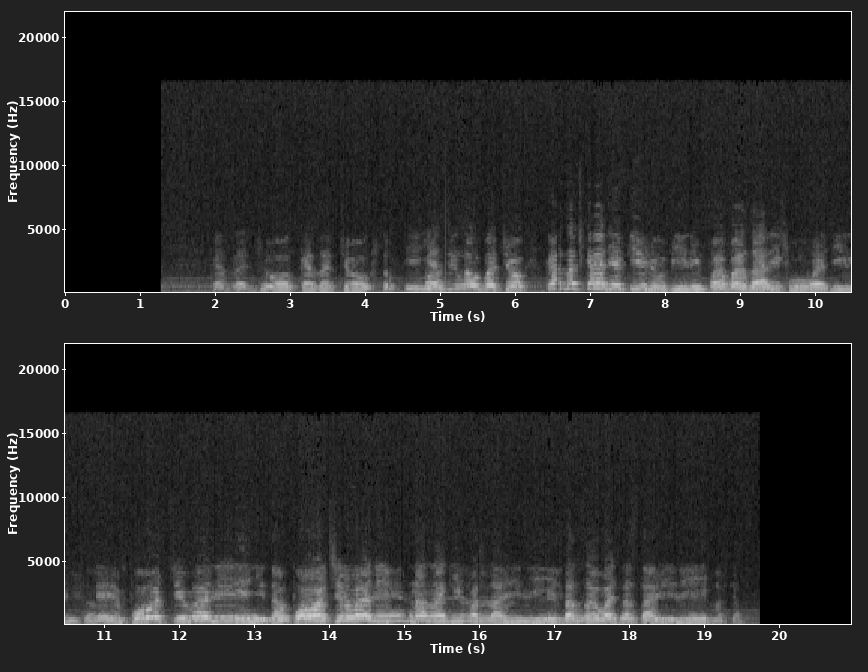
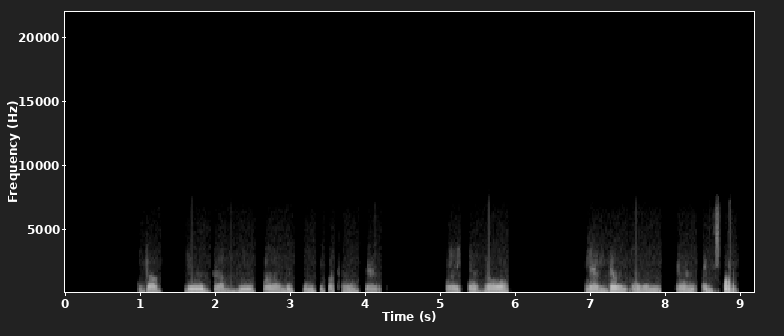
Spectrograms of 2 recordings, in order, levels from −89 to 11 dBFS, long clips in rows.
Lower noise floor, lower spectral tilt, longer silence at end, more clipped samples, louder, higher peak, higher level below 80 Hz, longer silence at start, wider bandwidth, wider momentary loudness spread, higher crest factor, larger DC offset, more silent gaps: about the same, under -90 dBFS vs under -90 dBFS; second, -6.5 dB/octave vs -9.5 dB/octave; first, 1.45 s vs 0.25 s; neither; first, -21 LUFS vs -27 LUFS; about the same, -2 dBFS vs -4 dBFS; first, -52 dBFS vs -58 dBFS; first, 1.95 s vs 0.95 s; first, 17 kHz vs 7.2 kHz; about the same, 12 LU vs 13 LU; about the same, 20 dB vs 24 dB; neither; second, none vs 1.29-1.57 s, 2.54-2.62 s, 3.08-3.14 s, 3.93-3.98 s, 4.29-5.06 s, 5.29-5.35 s, 5.95-6.91 s, 7.96-8.12 s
